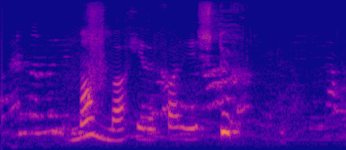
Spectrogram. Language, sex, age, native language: Icelandic, male, 10, Icelandic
